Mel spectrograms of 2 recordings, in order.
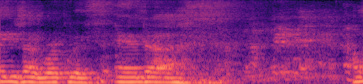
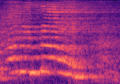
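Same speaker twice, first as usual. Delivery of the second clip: much higher, helpless whine; high panicked squeak; 10 semitones higher than usual. Retold or imitated. Comic high-voiced patient answering the paramedic. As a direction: squeak it out, lost and scared. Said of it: "I'm like".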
